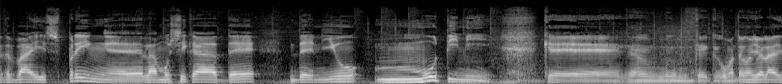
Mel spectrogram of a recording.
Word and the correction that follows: Mutiny: es más fácil, es más fácil decir eh, Muniti que Mutini. Mutiny, claro.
